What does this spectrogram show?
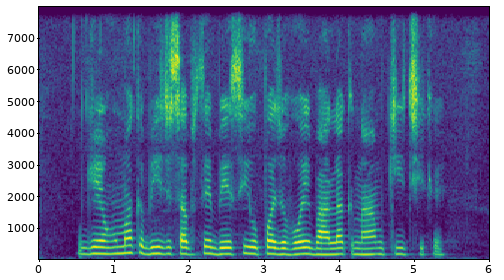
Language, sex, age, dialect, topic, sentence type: Maithili, female, 18-24, Angika, agriculture, question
